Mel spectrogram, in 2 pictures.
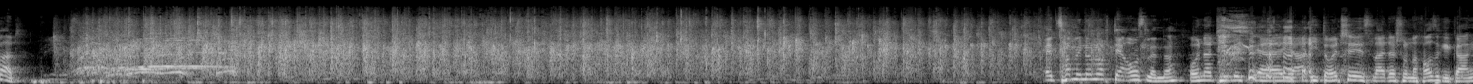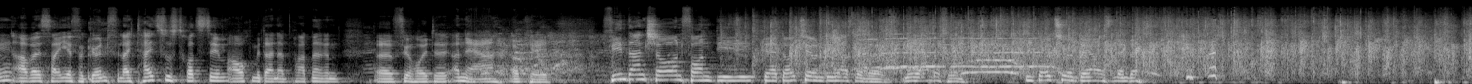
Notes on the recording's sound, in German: Das erste Mal Podcast-Brause live – und dann gleich ein voller Erfolg! In einem ausgebuchten Afterwork.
